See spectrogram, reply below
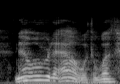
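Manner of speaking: loud, fast mock news anchor voice.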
